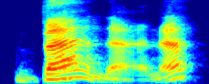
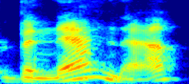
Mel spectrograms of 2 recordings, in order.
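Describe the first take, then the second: First: The stress is on the first syllable. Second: The stress is on the second syllable. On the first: The speaker calls it wrong. "syllable one" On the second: The speaker calls it right. "It's number two"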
